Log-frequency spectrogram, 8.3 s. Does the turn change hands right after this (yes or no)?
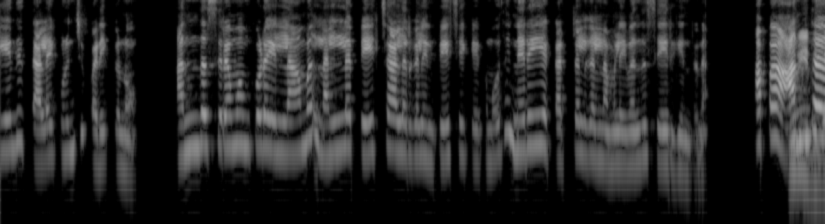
yes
